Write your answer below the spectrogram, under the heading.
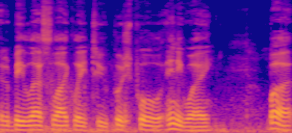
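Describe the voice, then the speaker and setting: Soft-spoken, a man with a medium pitch keeps his intonation fairly even. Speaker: mobile welder. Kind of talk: tutorial.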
